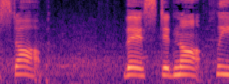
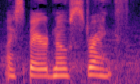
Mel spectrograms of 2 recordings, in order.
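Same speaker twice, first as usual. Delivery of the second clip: ordinary delivery, nothing marked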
